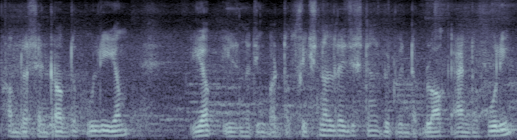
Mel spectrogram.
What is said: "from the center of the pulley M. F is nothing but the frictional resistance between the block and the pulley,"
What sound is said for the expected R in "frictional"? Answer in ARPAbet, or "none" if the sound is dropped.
none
